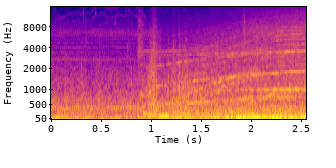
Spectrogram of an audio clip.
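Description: A mechanical cannon whirs and hums as it powers up.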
